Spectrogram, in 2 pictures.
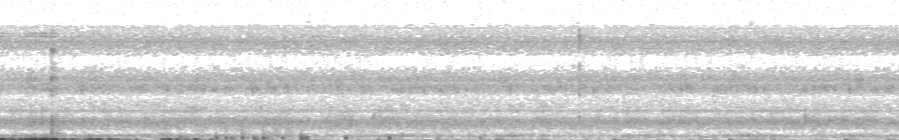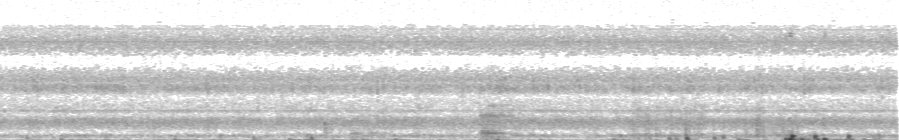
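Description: Low gurgling and rumbling with soft irregular bubbling, louder at start and end; ordinary stomach growling from hunger.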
